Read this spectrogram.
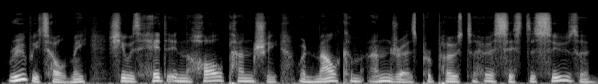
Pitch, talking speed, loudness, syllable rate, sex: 135 Hz, 180 wpm, -19 LUFS, 4.8 syllables/s, male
